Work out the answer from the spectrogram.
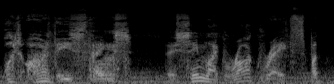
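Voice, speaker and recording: An actor playing a wry, wary, profit-minded dwarf adventurer in a video game, with an understated way of talking. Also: male voice, sits low, very animated, slow, background noise, exaggerated voice.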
